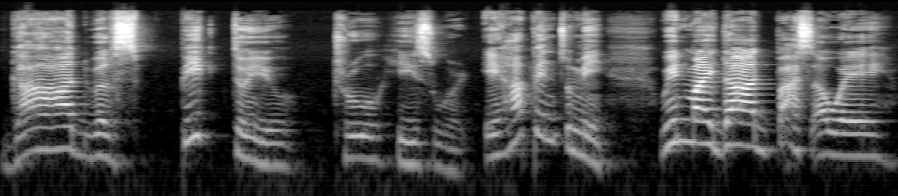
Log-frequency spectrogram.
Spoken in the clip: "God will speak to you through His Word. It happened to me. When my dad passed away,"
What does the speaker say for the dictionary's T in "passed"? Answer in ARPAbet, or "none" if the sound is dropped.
none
